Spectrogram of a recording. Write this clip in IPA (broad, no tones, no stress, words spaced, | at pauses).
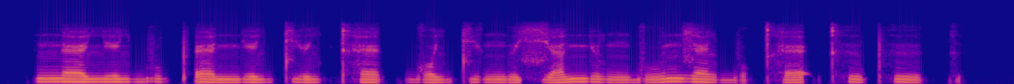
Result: nɛ lʲelʲbupʼɛ nʲelʲtʲɨlʲkʰɛk ɡolʲtʲɨŋɨsʲa nʲulŋɡu nzɛlbokʰɛʔ kʰɨpʰɨk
